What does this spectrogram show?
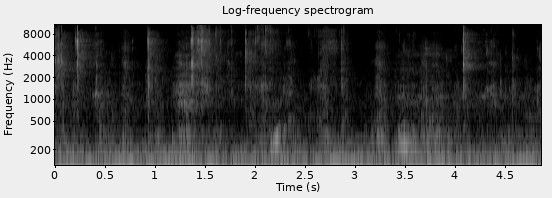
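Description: Close eating sounds: biting and chewing food, with irregular crisp crunches.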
